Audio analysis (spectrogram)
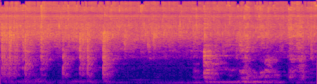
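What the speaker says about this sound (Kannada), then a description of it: "ಎಣ್ಣೆ ಕಾದಿದೆ ಅದಕ್ಕೆ ಕರಿಬೇವು ಹಾಕೊತಾ ಇದ್ದೀನಿ" Crushed garlic, onion and curry leaves frying in hot oil, a close crackling sizzle with stirring scrapes and bursts of spitting, steady throughout.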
